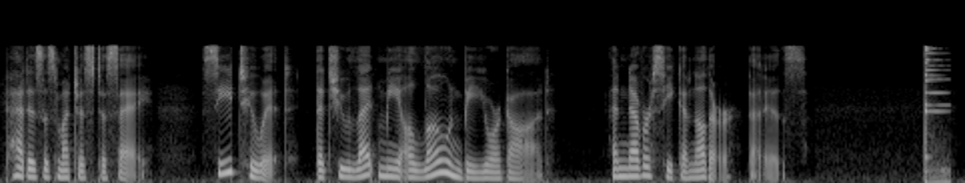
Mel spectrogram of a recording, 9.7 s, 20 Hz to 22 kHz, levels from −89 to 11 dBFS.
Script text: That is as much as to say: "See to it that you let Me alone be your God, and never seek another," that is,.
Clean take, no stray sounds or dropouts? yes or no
no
